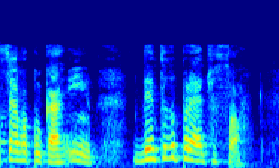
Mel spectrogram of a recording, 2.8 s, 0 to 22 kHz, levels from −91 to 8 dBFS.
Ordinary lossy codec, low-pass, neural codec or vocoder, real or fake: none; 7.2 kHz; vocoder, 44.1 kHz, 128 mel bands, Pupu-Vocoder; fake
